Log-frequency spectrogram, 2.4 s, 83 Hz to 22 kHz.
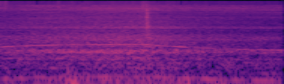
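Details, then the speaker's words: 1965 Ford C850 truck, former fire truck: cab heater blower on defrost setting (separate switch for cab heat), steady even fan rush with faint constant whine, no rubbing or ticking; heater works well, normal blower operation. "you hear the heater fan. That's defrost, and then there's a separate switch for the cab heat."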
